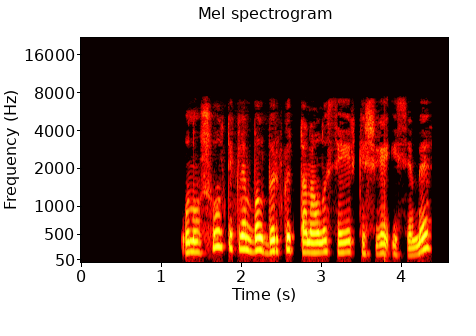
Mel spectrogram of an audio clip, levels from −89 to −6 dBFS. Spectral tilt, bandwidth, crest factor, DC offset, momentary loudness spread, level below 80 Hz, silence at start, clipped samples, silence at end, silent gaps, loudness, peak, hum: -6 dB/octave; 7.6 kHz; 16 dB; under 0.1%; 7 LU; -70 dBFS; 1.25 s; under 0.1%; 0.25 s; 2.67-2.73 s, 3.43-3.47 s; -27 LUFS; -12 dBFS; none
